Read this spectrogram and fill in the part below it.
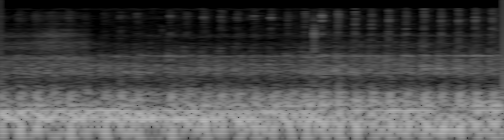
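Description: A quad bike exhaust rumbles deep and loud up close, a throbbing low burble with no voices over it.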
